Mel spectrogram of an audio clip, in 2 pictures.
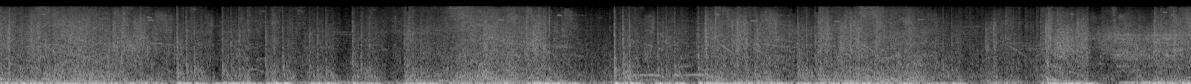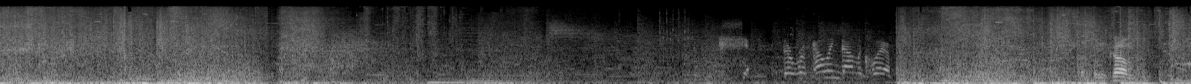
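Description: Weapons fire nonstop in the shooter game Outriders, a loud, dense barrage of gunshots and blasts that thins briefly near the end before resuming, with a voice talking over it.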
